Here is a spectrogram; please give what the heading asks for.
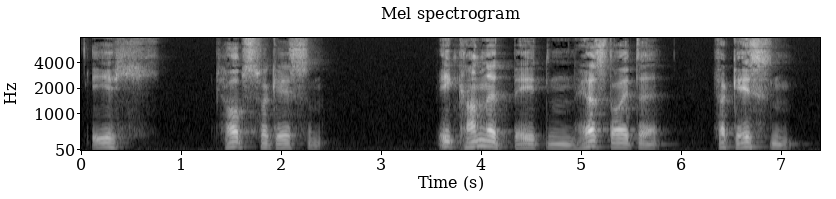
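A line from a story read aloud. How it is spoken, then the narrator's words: Confused, weak self-justification. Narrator (German): rechtfertigt er sich verwirrt, plötzlich schwach wie nach einem heißen Bad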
